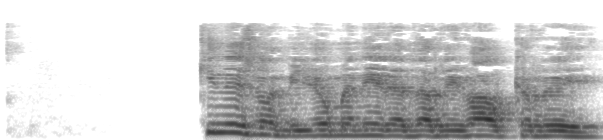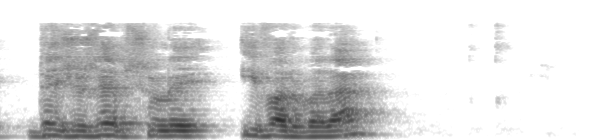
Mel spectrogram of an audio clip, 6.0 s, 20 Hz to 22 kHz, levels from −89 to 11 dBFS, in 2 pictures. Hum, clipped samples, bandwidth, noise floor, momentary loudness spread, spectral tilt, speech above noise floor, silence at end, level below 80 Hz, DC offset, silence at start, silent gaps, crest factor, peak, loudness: none; under 0.1%; 11.5 kHz; -88 dBFS; 9 LU; -6 dB/octave; 70 dB; 1.15 s; -66 dBFS; under 0.1%; 1 s; none; 18 dB; -2 dBFS; -19 LUFS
